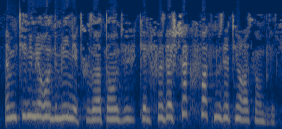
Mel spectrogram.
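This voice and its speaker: A woman's voice: sits high, rapid-fire, mellow, natural voice. An actress playing a proud, outspoken young woman suspect in a radio mystery, frank, scornful and emphatic. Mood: scornful, bitter. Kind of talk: French radio mystery drama acting. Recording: dull, dry, band-limited radio drama recording.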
